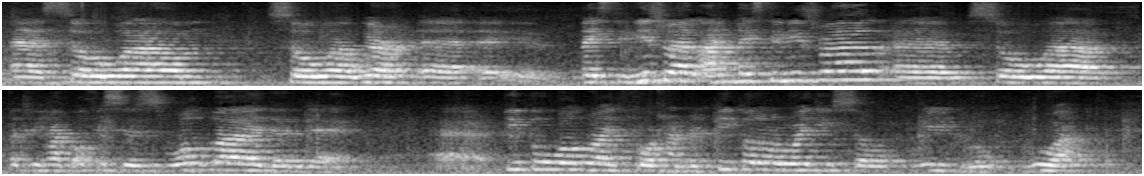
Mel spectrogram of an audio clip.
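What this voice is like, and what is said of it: Israeli-accented English. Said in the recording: “Kornit is an Israeli-based, probably didn't figure out what is the wonderful accent, but I'm bringing the another flavor of accent.”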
